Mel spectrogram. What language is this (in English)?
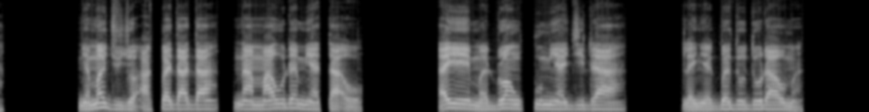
Ewe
